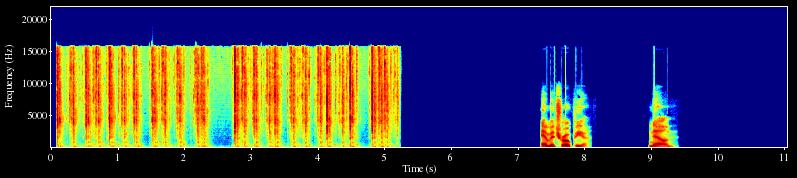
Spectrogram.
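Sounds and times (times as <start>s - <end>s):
typewriter keys clacking: 0.1s - 5.2s.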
